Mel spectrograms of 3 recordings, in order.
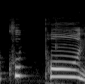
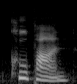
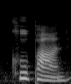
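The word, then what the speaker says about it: coupon: 받침이 그래서 한국식으로는이 단어를 쿠폰 이렇게 보통 표기하고 미국식 발음으로는 쿠판 쿠판 이렇게 약간 아에 가깝게 판에 가깝게 발음을 합니다이 쿠폰의 의미가 뭐였죠 바로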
